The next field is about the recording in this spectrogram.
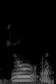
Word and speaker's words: Juul: J-U-U-L. Juul. How do you say that? – Juul. – Juul. I got it.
